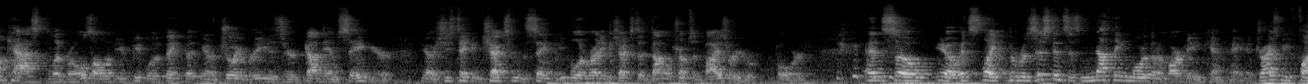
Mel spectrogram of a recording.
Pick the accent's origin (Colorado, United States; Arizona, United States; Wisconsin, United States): Colorado, United States; also born or lived in Boston; now in Atlanta, United States; I grew up in Colorado. I lived in Boston.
